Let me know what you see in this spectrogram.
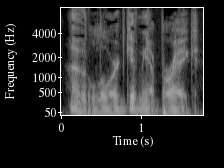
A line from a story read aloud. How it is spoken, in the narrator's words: Adam moaned hopelessly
